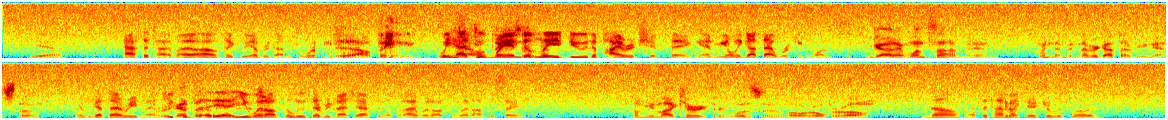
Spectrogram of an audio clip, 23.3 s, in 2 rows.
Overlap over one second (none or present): present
